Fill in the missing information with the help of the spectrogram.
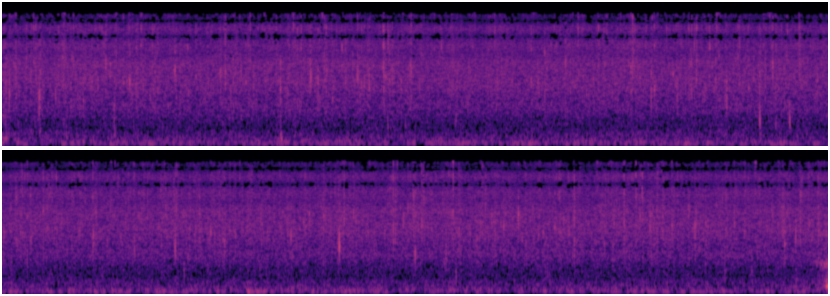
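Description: Steady October rain falling in a park built on a former limestone quarry, a dense, even hiss of drops with occasional sharper patters on surfaces, continuous and fairly quiet throughout with no voices.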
